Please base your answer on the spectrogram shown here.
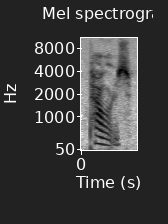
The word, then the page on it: powers: American English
